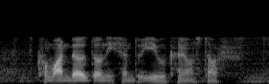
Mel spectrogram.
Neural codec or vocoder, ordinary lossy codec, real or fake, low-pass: codec, 16 kHz, 0.5 kbps, X-Codec, HuBERT features, trained on LibriSpeech; none; fake; 3.6 kHz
